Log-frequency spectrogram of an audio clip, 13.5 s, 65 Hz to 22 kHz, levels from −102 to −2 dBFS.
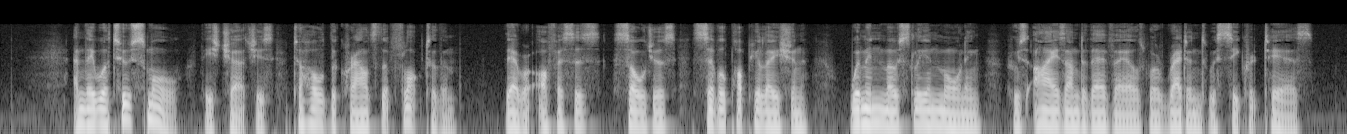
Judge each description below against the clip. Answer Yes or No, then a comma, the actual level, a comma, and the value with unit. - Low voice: Yes, very low, 85 Hz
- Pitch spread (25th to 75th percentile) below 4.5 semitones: Yes, average, 2.8 semitones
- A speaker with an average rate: Yes, average, 155 wpm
